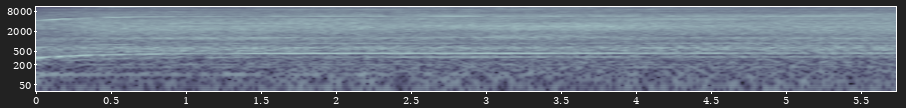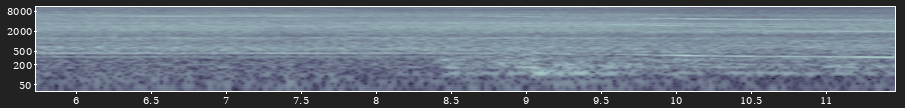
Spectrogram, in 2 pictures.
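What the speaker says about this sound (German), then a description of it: "Magnet einschalten und vor allen Dingen auch den Motor." Alfra Rotabest magnetic core drill motor running steadily at a constant high-pitched whine, loud and continuous throughout with a faint drop near the end, no voices.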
